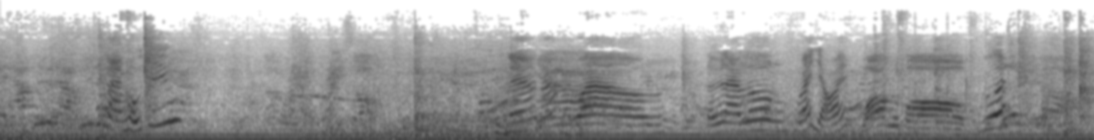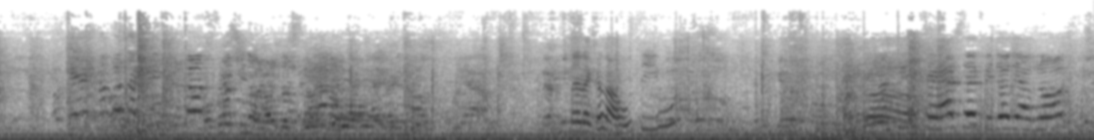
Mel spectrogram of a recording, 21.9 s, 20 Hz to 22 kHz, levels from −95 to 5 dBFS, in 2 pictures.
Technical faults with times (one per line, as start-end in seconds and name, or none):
0.00-21.88 mains hum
